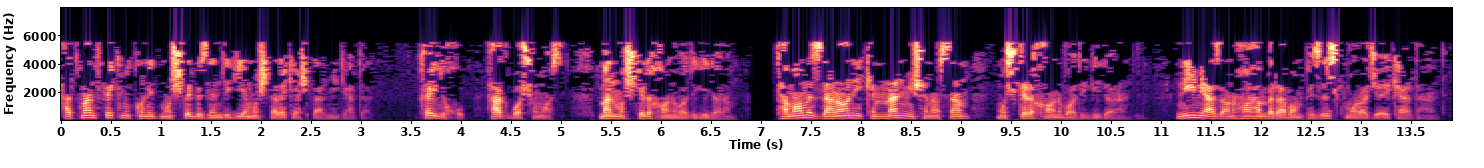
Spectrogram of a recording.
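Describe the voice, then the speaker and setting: A man's voice: medium pitch, very animated, slightly rough, no echo. A man reading a story, voicing an angry forty-year-old married woman who speaks bluntly and sarcastically. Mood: sarcastic. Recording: dull lo-fi recording.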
